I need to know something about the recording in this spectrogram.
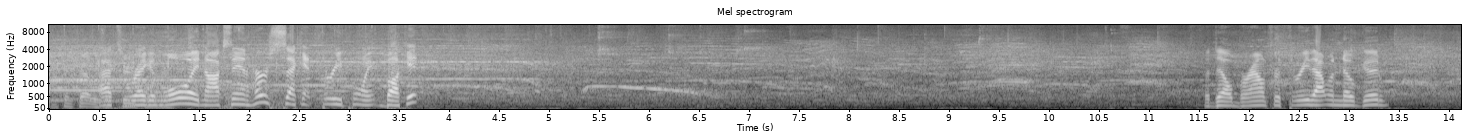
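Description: A crowd chants and cheers loudly in a large echoing hall.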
